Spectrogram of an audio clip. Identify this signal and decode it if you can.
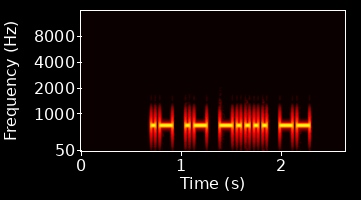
Morse code, heard as a keyed tone, about 28 wpm, 700 Hz. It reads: AA6M
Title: USA Call Signs - 4 Characters - Repeated 3x - 28wpm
